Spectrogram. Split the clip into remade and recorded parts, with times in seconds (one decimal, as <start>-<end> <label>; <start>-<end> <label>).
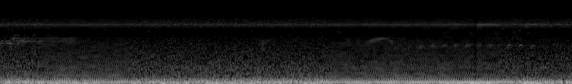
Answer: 0.0-0.4 recorded; 0.4-1.3 remade; 1.3-3.3 recorded; 3.3-5.0 remade; 5.0-5.7 recorded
